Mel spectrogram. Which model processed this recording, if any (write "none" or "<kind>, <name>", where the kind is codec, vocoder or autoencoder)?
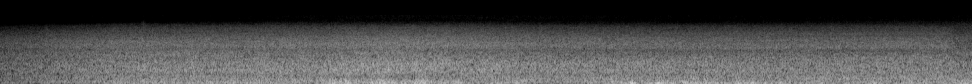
autoencoder, DAC-VAE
